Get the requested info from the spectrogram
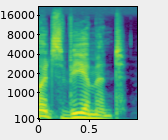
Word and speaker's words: vehement: No, it's vehement.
